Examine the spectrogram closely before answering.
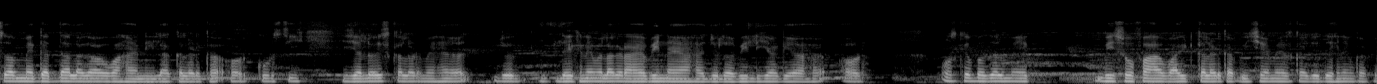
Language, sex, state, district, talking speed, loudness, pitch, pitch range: Hindi, male, Bihar, Supaul, 210 wpm, -26 LUFS, 140 Hz, 135-145 Hz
